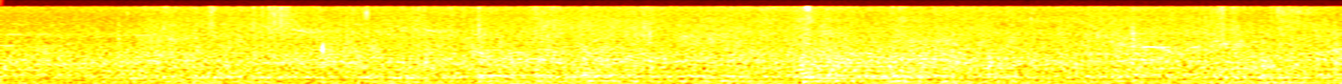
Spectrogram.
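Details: Continuous bee buzzing recorded in Ebersberg, a full, even droning hum with a slight rise and fall in strength and no other clear sounds.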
